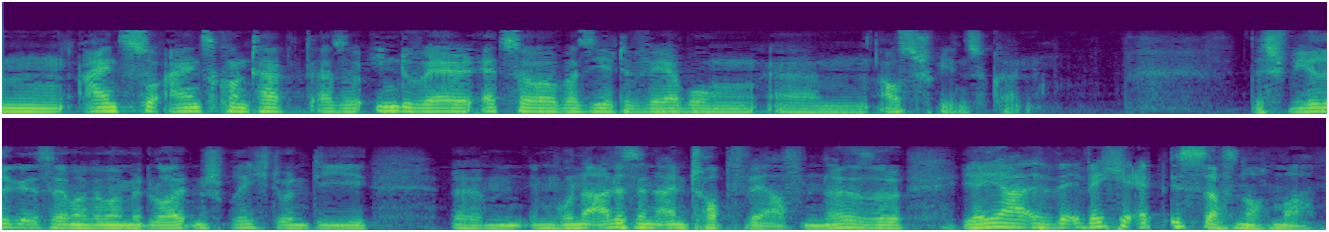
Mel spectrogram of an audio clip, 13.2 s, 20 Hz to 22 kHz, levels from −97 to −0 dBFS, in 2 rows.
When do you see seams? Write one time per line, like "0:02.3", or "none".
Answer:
none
